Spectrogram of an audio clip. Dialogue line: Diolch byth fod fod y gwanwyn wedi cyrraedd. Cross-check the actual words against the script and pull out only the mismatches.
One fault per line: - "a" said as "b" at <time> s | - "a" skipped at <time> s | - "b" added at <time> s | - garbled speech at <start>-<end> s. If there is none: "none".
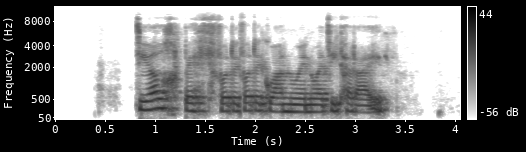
none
